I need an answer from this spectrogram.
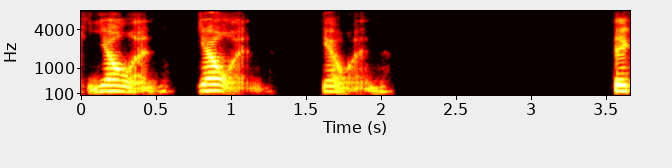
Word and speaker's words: Ioan: He thought it was uh he thought it was pronounced Ian.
